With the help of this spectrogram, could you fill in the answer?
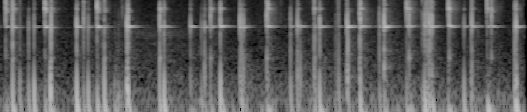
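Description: Long acrylic nails tap a palm-sized, rectangular black glass perfume bottle with a square cap in a quick, uneven rhythm. Twenty-three bright, clinking taps each carry a short, high glassy ring that dies away almost at once. Faint low thumps sit beneath them.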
